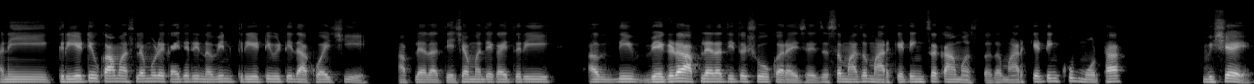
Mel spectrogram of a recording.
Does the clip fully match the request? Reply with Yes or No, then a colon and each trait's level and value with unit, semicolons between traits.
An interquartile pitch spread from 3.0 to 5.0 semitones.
No: narrow, 2.6 semitones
